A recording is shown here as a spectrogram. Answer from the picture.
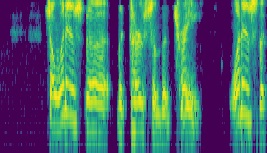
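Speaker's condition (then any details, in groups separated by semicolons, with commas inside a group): Spasmodic dysphonia; recent Botox injections into vocal cords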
